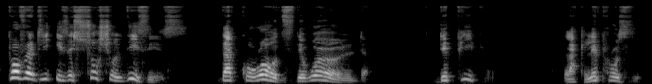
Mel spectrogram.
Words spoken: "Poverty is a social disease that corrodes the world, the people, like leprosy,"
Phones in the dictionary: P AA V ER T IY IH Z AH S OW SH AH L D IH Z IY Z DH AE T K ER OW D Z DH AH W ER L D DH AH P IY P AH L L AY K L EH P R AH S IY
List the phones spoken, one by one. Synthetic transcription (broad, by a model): P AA V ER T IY IH Z AH S OW SH AH L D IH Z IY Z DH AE T K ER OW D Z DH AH W ER L D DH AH P IY P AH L L AY K L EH P R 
